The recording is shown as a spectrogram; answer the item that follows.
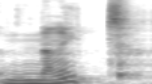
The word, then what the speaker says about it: knight: take the word uh Knight or no Once Upon a Time people genuinely did pronounce the k at the start of Knight they'd say k or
